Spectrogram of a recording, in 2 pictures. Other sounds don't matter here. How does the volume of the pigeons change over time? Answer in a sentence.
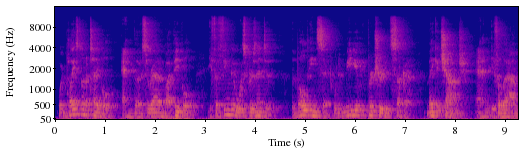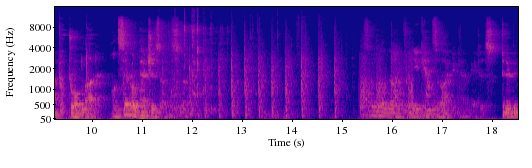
The volume of the pigeons goes down, then up.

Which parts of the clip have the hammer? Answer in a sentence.
You can hear the hammer from 9.2 to 16.4 s.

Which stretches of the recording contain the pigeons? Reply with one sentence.
You can hear the pigeons from 11.3 to 17.5 s.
